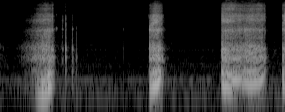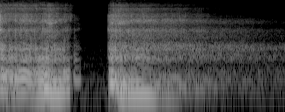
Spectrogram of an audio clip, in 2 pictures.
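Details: Sleeping dog snoring: low, rattling, growly breathing sounds in irregular bursts, some longer and rumbling.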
